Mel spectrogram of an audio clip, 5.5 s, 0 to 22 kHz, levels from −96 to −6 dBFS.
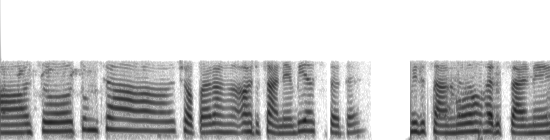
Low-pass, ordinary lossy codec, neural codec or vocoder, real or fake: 3.6 kHz; none; none; real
